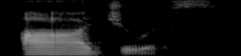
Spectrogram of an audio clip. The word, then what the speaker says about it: arduous: So it's pronounced as aruous meaning difficult and tiring together. Preparing for IELTS while working full-time is arduous.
